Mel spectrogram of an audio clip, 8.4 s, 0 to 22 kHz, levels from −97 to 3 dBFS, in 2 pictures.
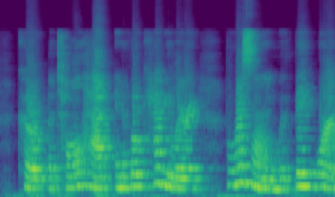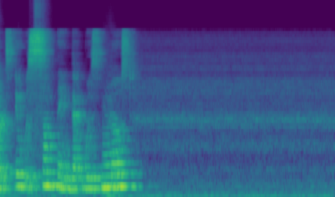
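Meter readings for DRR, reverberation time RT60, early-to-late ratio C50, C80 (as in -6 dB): -1.0 dB, 0.50 s, 5.0 dB, 9.5 dB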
